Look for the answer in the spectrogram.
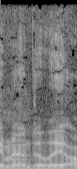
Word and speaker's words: Mandile: Mandilli. – Oh, S.J. Yep, I said it wrong. Yeah. Hey, thank you. It's at S.J. Mandilli, M-A-N-D-I-L-E on Twitter. – Yes. It is also at S.J. Mandilli on Instagram.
